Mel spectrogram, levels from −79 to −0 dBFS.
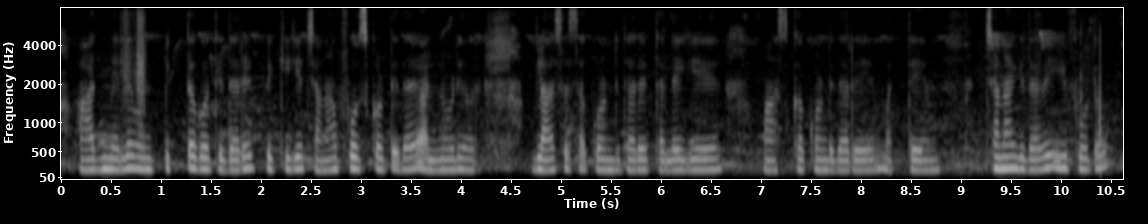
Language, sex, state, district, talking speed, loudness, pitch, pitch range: Kannada, female, Karnataka, Gulbarga, 115 wpm, -37 LUFS, 190 Hz, 180-205 Hz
